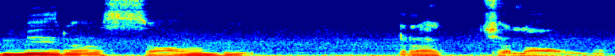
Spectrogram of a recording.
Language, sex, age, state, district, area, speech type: Urdu, male, 60+, Maharashtra, Nashik, urban, read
